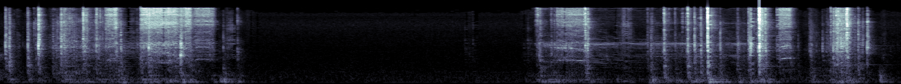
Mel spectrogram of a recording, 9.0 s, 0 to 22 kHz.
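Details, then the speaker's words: JVC Victor XU-D400 Mk II CD/MiniDisc combo deck, MD drive after spindle motor work and capacitors replaced: short clicking and whirring bursts, a pause, more fumbling as it tries to read the disc and fails; no emergency stop, drive too far gone. "nope it tried to do something and failed try the other one yeah this guy's too far gone"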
